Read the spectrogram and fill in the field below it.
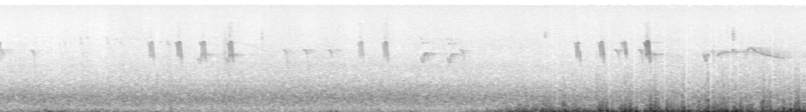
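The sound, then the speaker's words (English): A yellow male wild bird, the one not yet caught in a net, calls outdoors in short, high-pitched chirps, repeated in irregular bursts over steady wind noise that grows louder and rougher in the second half. “I'm gonna record that one bird that's not caught yet.”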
